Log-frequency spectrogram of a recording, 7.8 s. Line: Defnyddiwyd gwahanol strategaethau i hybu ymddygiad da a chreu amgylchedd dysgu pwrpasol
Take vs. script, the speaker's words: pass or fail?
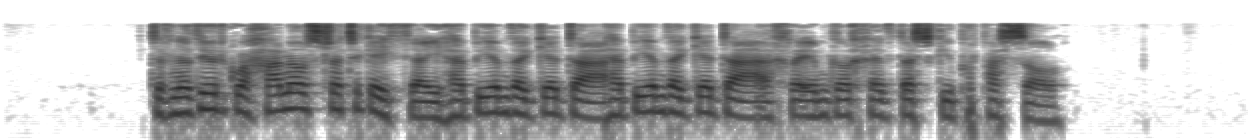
fail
